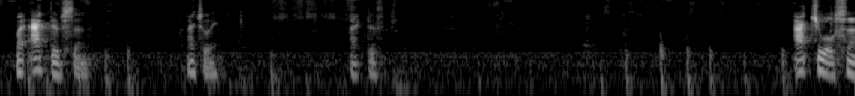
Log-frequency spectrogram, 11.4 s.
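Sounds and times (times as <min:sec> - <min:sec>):
writing on a board during a Bible study class: 0:00.0 - 0:01.9, 0:03.6 - 0:05.4, 0:06.4 - 0:06.9, 0:07.8 - 0:11.2
speech: 0:00.2 - 0:01.3, 0:02.5 - 0:03.0, 0:04.7 - 0:05.3, 0:10.6 - 0:11.3.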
